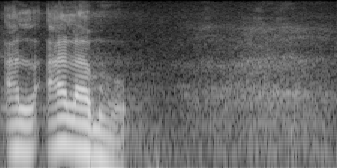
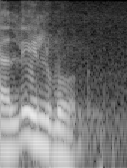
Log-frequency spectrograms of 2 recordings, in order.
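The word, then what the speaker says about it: العلم: Ingat ya, bacanya al-alamu. Di fathainnya, di fathalamnya. Jangan sampai antum baca al-ilmu. Itu beda ya.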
